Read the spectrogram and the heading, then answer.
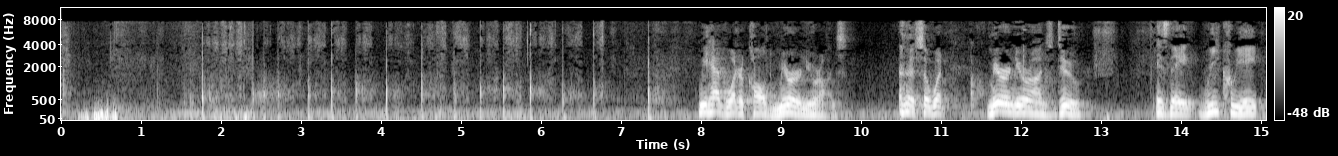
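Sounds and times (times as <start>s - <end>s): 
handwriting with crisp scratching ticks: 1.8s - 7.6s
speech: 8.0s - 13.0s, 13.7s - 15.0s.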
